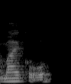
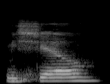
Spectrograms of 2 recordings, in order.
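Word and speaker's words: Michel: How do you say it? I've come to find out it's not Michael. – Michelle Piera.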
